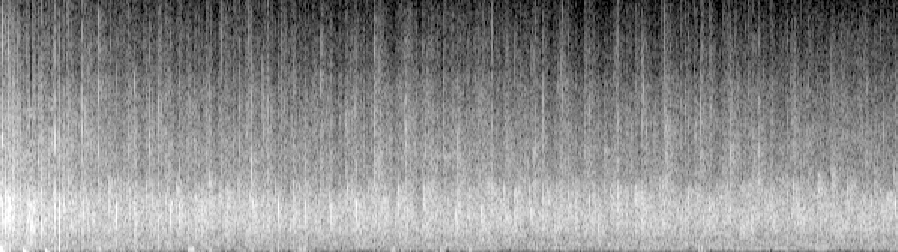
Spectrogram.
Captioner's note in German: Applaus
